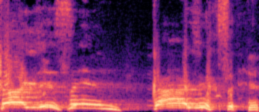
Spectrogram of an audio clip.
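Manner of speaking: high, loud, shouted demon voice. Retelling how a demon reacted to people praying: imitating a demon shouting. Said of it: "empieza el demonio a gritar".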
